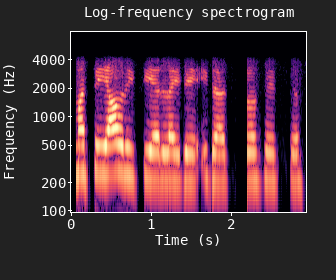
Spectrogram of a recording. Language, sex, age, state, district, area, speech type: Kannada, female, 18-30, Karnataka, Shimoga, rural, conversation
